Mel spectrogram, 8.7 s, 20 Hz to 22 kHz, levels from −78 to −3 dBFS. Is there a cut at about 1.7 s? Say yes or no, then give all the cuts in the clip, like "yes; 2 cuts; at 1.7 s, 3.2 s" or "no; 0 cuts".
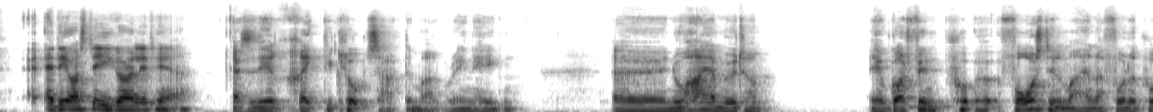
no; 0 cuts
